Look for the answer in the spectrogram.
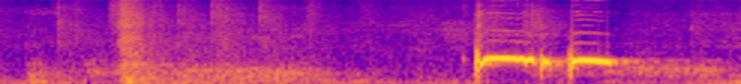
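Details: White zebra dove, loud-voiced, used to lure doves that then answer: low background murmur, then one strong clipped coo, three quick broken notes ending in a held, level tone.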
